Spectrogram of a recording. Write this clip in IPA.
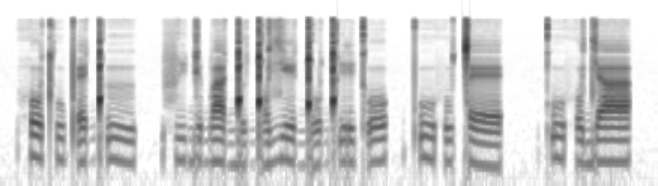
h o tʰ u pʼ ɛ ǃʼ ɯ | f i ɡ e b a ɡ͡ǃ ɯ ɡ͡ǃ ɔ zʲ e ɡ͡ǃ o ǃʼ i ɾ i kʼ o | pʼ u h u ǀ ɛ | kʼ u h o dʲ a

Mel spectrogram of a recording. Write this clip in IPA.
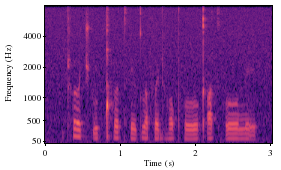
ʈʰ ɤ t͡ʃʼ u ǃʰ ɤ tʰ e tʷ ɑ f ə ɖʱ ɔ pʰ oː kʼ ɑ t͡sʼ oː n̪ e

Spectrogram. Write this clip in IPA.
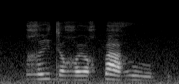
ʁ i d ʏ ʁ ʏː χ p a ɦ u p

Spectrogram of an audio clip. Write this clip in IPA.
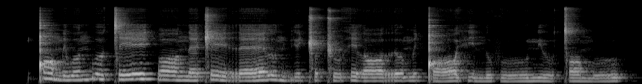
ǃ ɔ m ɪ w o n b ʊː ǀ eː ɡ͡b ɔː n ɛ ǁ eː r ɛː l u n bʲ o ɪ̯ ǁ ʊ ǁ u h e l ɔː r ʊ m ɪ ǃ ɔː fʲ e n u f uː mʲ uː ǀ ɔ m u

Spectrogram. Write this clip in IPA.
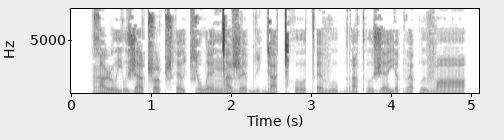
ɣ ɑ ɭ u j u ʒ a ʈ͡ʂ ɔ ʈ͡ʂʰ ɛ ʊ̯ t͡ɕ ɔ w ɛ ŋ͡ǀ a ʐ ɛ b i ɟ a ǀʰ o tʼ ɛ v u b r ɑ tʼ u ʒ ɛ j ɛ p ð a p ɯ v ɑ

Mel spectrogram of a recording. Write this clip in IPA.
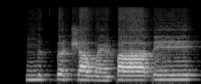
ŋ ɨ˧ t ɗ ə˦˨ t͡ʃ a˧ w ɛ̃˨ p aː˧ ɗ eː˦

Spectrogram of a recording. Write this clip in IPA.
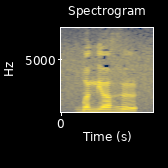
ɡ͡b ɐ mʲ ɐː ɦ ʏ

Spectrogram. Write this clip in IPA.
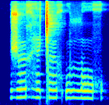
ʒ øː x ɦ e ǀ øː x ʔ u lː o x

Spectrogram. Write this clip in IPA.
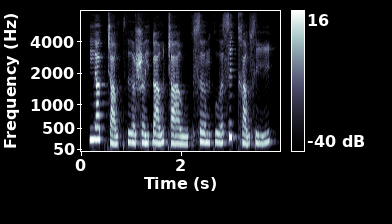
j a˦˥ t̚ c a˨˩˨ w t̪ʰ ɨ˨˩ ə̯ ʂ ə˨˩ j ɗ a˨˩˦ w c a˨˩ w | s əː˨˩ m k u˨˩˨ ə̯ s i˦˥ t̚ x a˨˩˨ w s i˨˩˦

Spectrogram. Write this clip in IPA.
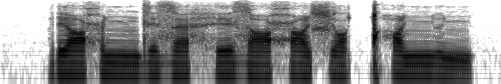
ɾʲ ɑ ħ ʏ ɲ n d e z æ h e z ɑ ħ ɑ ɕ ɒ ǃʰ ɑ ɲ ʏ ɲ

